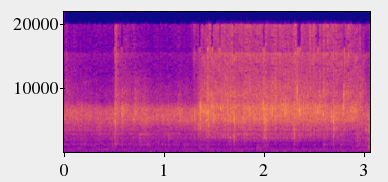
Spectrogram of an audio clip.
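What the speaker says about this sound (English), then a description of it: "when I'm cooking the onions and the scrapple in is some olive oil" Scrapple and onions frying in olive oil give a steady, close hiss and sizzle that swells slightly partway through, with no voices over it.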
